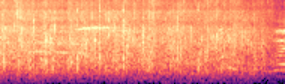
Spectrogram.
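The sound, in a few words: students applauding at school rally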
